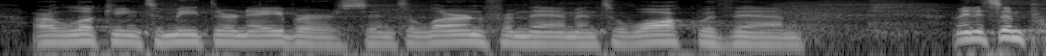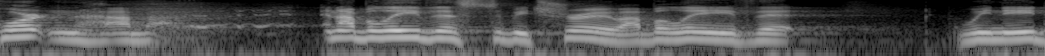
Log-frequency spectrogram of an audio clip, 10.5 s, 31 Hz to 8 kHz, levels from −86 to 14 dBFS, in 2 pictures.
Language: English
